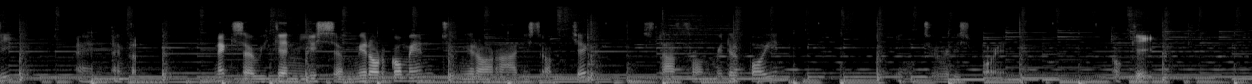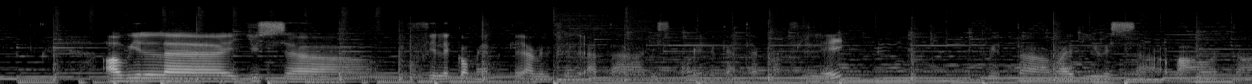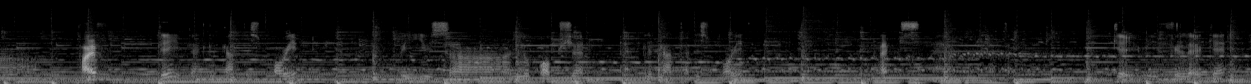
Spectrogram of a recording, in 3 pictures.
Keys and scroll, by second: 0.3-1.1 typing, 3.3-4.5 typing, 6.5 space, 9.2-10.0 typing, 19.6-21.4 typing, 22.7-23.5 typing, 25.8-26.6 typing, 28.7 space, 34.8 space, 35.5 space, 37.3 space.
